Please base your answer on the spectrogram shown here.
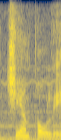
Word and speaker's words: Ciampoli: Churchill's secret agent, Max Ciampoli. Have I pronounced your last name correctly, my friend?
